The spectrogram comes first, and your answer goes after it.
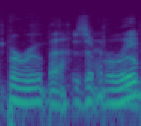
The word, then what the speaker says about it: Baraboo: It's like it looks like it keeps reminding me of Hart's Barracuda, but it's like Baruba. It is Baruba. Is it I believe. Baruba?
